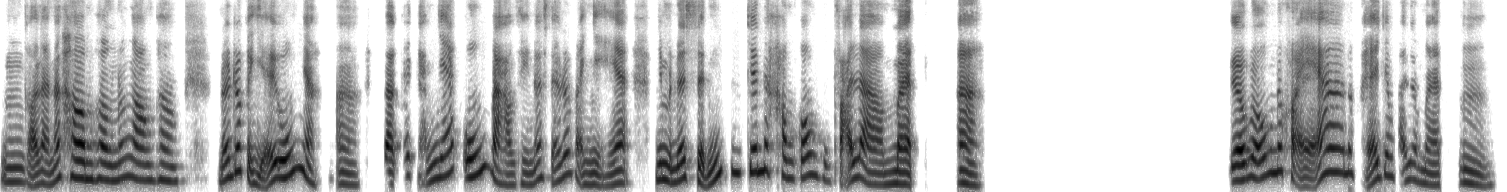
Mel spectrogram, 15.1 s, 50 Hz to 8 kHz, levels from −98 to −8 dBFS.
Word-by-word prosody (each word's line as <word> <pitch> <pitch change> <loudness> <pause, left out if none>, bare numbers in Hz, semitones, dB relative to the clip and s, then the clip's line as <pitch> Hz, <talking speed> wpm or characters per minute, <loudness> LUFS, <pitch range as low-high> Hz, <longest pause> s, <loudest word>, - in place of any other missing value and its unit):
Ừm, 215 0 -4
gọi - - -1
là, 195 - -1
nó 240 - +1
thơm 270 -4 +6
hơn, 250 -2 +1
nó 255 - -2
ngon 245 -5 -1
hơn, 230 -2 -4 0.4
nó 245 - +1
rất 370 +4 +1
là - - +1
dễ - - +2
uống 280 +9 +5
nha. - - -2
Ờ, 185 - -6 0.4
và 190 - +5
cái 300 - -6
cảm 225 +6 -4
giác 320 +8 -2
uống 295 +9 +4
vào 165 -3 0
thì 175 -2 -7
nó 250 +9 -3
sẽ - - -4
rất 325 +2 -3
là - - -4
nhẹ, 175 +2 -2 0.3
nhưng 245 0 +2
mà 210 - 0
nó 240 +5 +3
xỉn, 265 - 0 0.2
ư, 360 - -2
chứ 365 -1 +4
nó 385 +2 +3
hông 280 -3 0
có 295 +4 +1 0.2
phải - - +1
là 180 -10 +1
mệt. 180 0 +2 0.4
À. 170 -5 0 2.5
Đúng, 235 +2 +7
đúng, 285 +5 +3
nó 375 - +2
khỏe 425 - +1 0.2
á, 365 -2 +2
nó 345 - -2
khỏe 245 - +1
chứ 315 - -2
hổng 295 - -7
phải - - -7
là 245 - -5
mệt. 165 -2 -4
Ừm. 175 -6 -6
245 Hz, 215 wpm, -20 LUFS, 190-295 Hz, 2.5 s, Đúng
